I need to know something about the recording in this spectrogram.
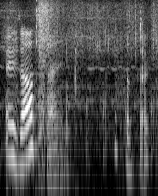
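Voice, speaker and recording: A woman's voice: big pitch swings, unhurried, vocal fry. A woman reacting casually to a game in a blunt, exclaiming way. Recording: muffled low-fidelity mic over game music.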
